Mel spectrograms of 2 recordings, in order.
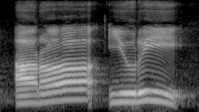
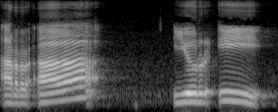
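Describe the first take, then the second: First: No glottal stop is heard before the r. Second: A glottal stop is heard before the r. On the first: This is how Arabs actually say it. "tapi bilang ara yuri" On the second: This is the original underlying form. "Bukan ara yuri"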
